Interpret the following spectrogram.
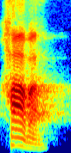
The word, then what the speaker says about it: Java: a su mujer haba java en realidad es con una ligera jota que se pronuncia java por qué porque en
